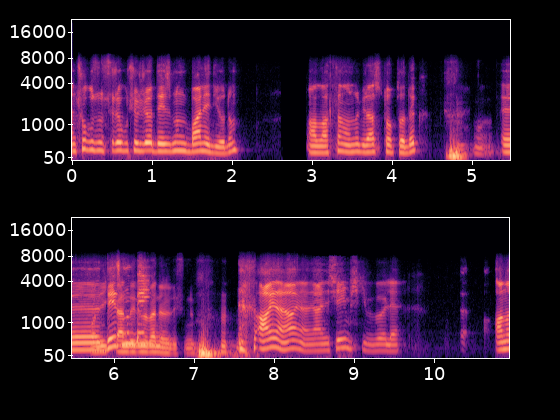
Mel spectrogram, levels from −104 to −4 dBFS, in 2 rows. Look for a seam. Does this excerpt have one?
no; 0 cuts

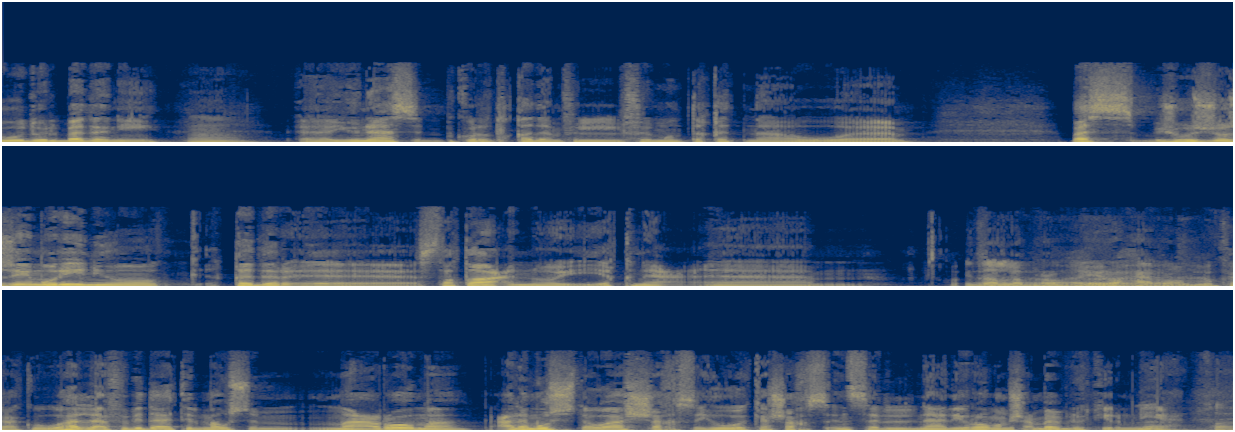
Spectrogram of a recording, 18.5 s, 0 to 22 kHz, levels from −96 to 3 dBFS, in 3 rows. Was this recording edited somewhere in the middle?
no; 0 cuts

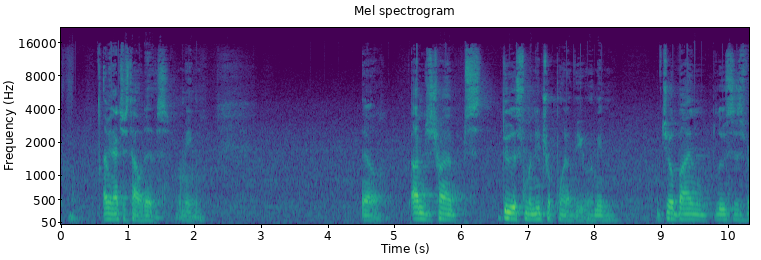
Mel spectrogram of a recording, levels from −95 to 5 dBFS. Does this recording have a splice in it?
no; 0 cuts

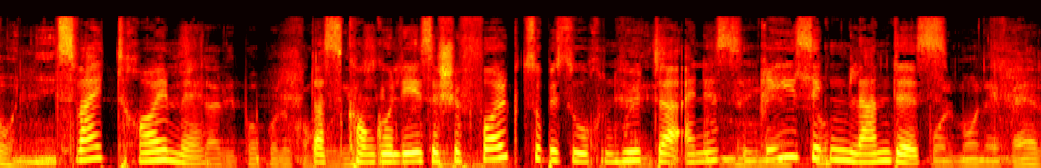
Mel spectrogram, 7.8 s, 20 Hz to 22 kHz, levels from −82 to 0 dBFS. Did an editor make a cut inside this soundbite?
no; 0 cuts

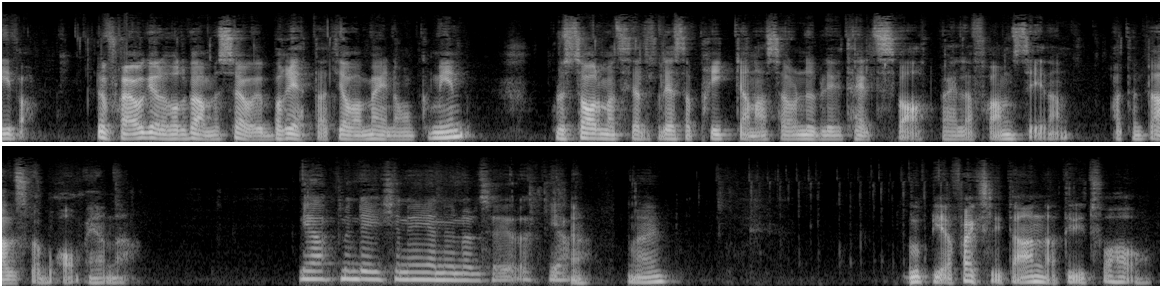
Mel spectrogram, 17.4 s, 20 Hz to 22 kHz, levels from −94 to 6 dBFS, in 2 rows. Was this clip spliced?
yes; 1 cut; at 13.3 s

